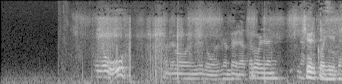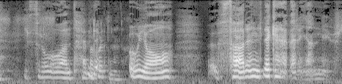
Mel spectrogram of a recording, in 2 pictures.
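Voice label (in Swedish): Västra Ryd Östergötland, dialekter, svenska sagor; Folkminnen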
